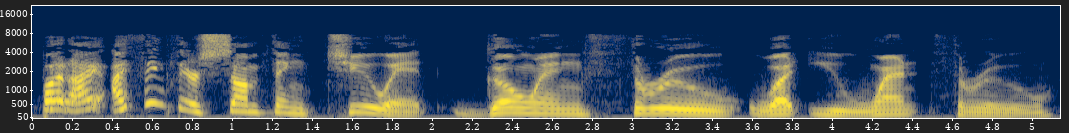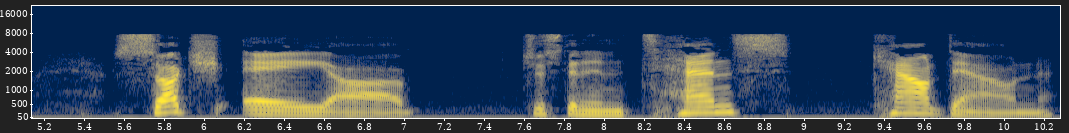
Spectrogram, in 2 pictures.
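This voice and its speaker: A man hosting a sports radio show, eager and animated as he interviews a guest. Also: on the high side, slow, dry recording, highs cut off. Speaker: radio host.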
